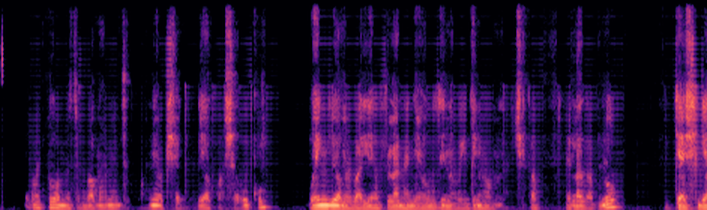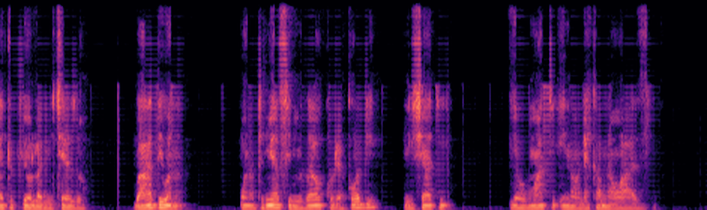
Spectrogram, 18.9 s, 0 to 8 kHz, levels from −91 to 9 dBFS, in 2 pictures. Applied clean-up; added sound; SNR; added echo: neural mask model DeepFilterNet 3.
